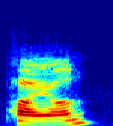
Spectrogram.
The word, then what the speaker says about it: Pion: My last name is pronounced Pion, like pie on, not peon.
